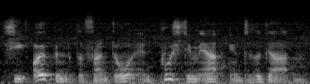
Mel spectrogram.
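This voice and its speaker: A man's voice: lowish voice, wildly swooping pitch, normal speed, a bit bright, low-quality recording. A man reading a children's story aloud as narrator. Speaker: storybook reader.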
